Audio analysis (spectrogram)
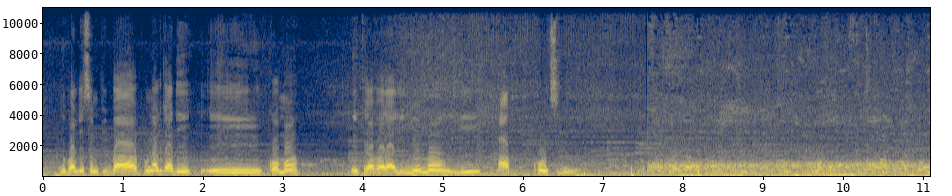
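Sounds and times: background music: 0.0s - 11.0s
indistinct voices: 0.2s - 11.0s.

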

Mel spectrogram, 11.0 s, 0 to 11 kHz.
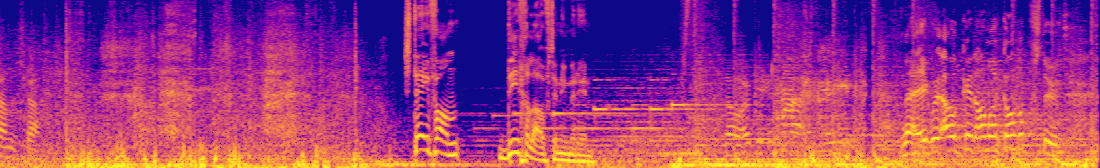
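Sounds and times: footsteps walking briskly: 0.0s - 3.9s
wind rumbling on microphone: 0.0s - 4.0s.

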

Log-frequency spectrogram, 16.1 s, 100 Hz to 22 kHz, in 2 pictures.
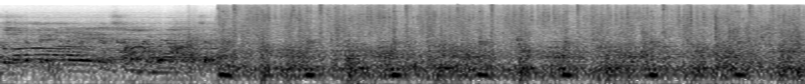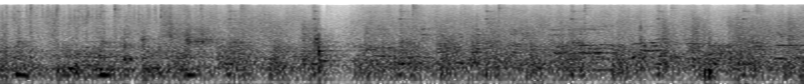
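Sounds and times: packing machine clattering: 2.2s - 16.0s.

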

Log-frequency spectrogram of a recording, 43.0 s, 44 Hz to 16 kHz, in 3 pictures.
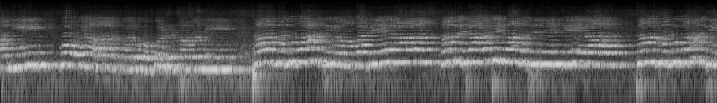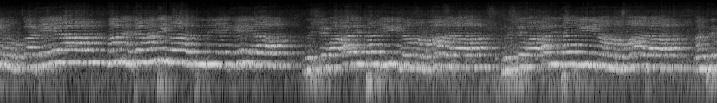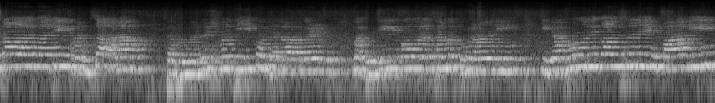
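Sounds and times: boy singing into microphone: 0.0s - 42.9s.

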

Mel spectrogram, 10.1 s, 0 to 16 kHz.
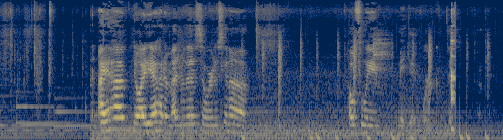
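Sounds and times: background music with low beat: 3.4s - 10.0s.

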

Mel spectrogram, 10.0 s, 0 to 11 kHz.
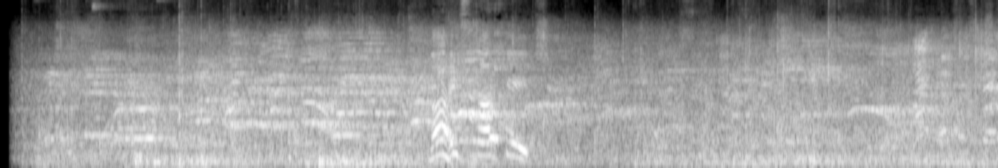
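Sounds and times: voices of players and spectators: 0.1s - 9.9s.

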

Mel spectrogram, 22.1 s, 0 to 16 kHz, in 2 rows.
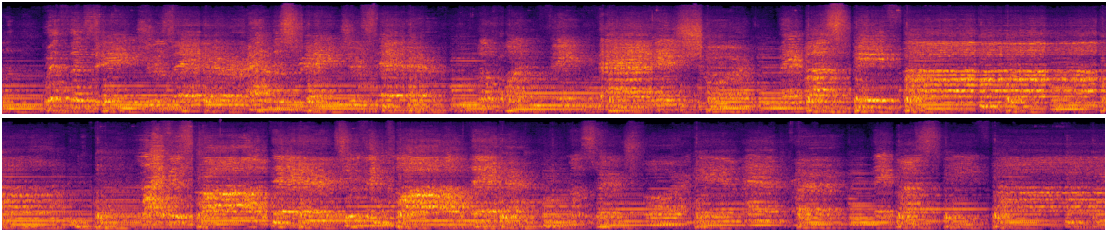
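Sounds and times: cast singing in chorus: 0.5s - 22.0s.

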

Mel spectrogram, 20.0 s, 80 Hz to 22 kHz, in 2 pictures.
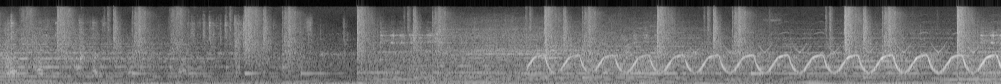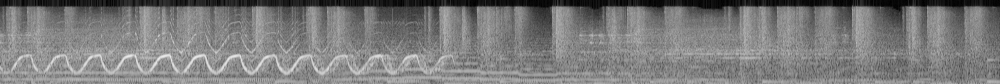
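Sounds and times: background music with a beat: 0.0s - 20.0s
ambulance siren wailing: 5.0s - 15.5s.

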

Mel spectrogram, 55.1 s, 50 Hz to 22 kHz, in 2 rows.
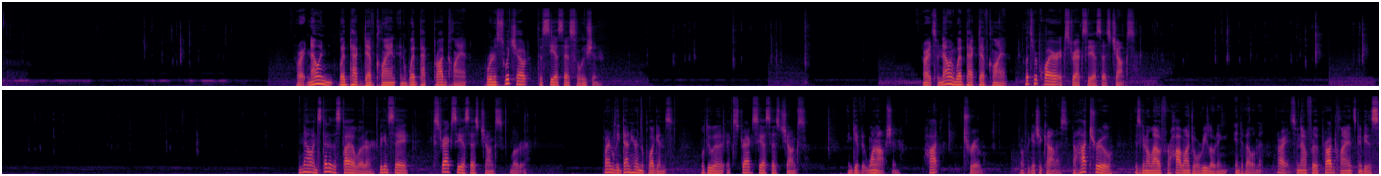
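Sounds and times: computer keyboard typing: 0.0s - 4.6s, 12.4s - 14.0s, 14.6s - 16.2s, 22.2s - 33.1s, 45.4s - 47.9s
faint steady hum: 0.0s - 55.0s.

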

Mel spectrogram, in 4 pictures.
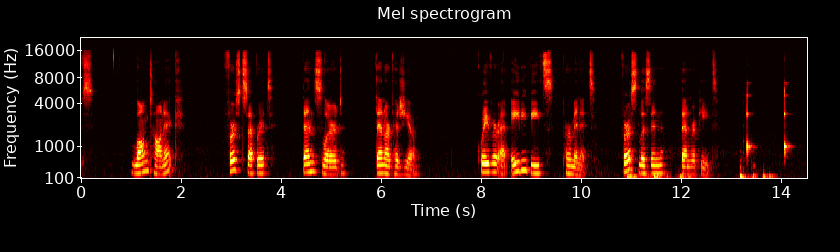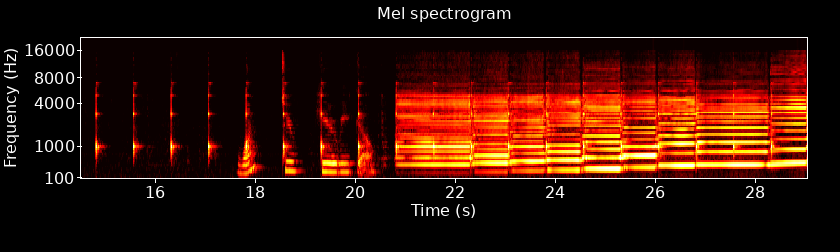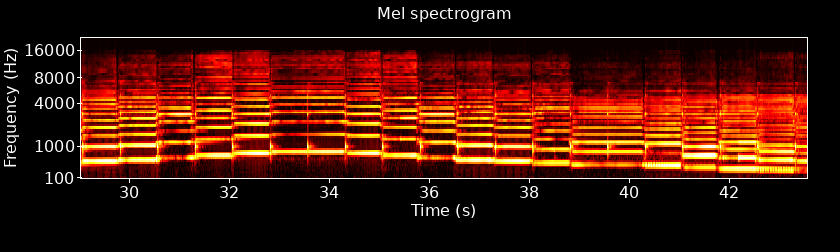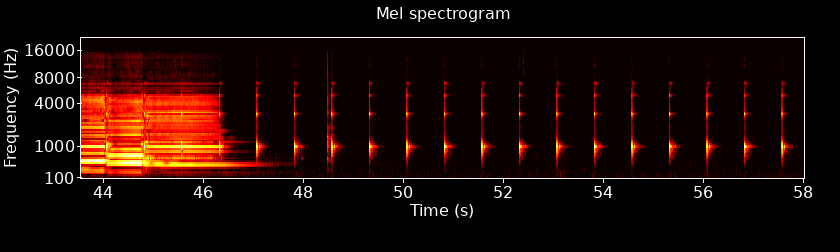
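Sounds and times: metronome clicks: 15.6s - 18.0s, 18.6s - 49.5s, 51.6s - 52.5s
violin playing a scale: 20.8s - 46.9s.

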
